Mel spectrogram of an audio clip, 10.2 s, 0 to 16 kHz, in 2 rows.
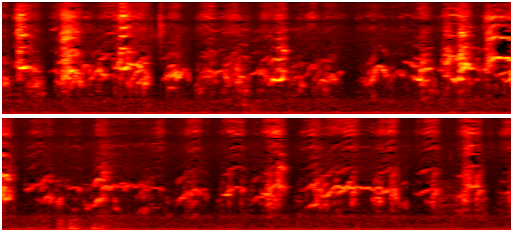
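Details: A litter of Standard Poodle puppies, nine days old, with their mother, filmed 21 March 2018 indoors; a constant chorus of shrill squeaks and whimpers from several pups at once, bursts crowding each other with only short pauses.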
